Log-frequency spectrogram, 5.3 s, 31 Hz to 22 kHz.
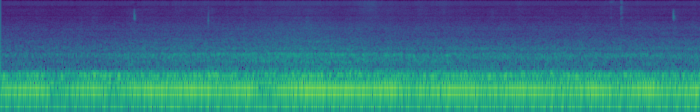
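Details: Chevy V8 idling with a steady, even low rumble and no stumble or skipped beats. It had an unstable idle with a cylinder 8 misfire; the shorted oxygen sensor wires were repaired, and all cylinders now run evenly.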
